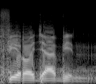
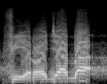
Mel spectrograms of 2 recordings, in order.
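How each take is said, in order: First: The word ends with an -in sound. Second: The word ends with a short -a sound. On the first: The word is treated as a fully declinable noun. "boleh fi rojabin" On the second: The word is treated as a diptote. "Jadi ini boleh dibaca fi rojaba"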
